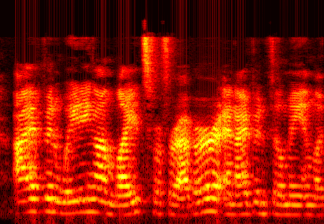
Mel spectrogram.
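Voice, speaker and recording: A woman with a medium pitch and ordinary pitch variation talks while noticeable background noise is heard. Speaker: beauty vlogger. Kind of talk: product review vlog. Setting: home basement filming room. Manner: casual, filler-heavy.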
